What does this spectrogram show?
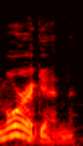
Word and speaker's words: Morrigan: an old legend and i'm going to be pronouncing more again that way developed and produced by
